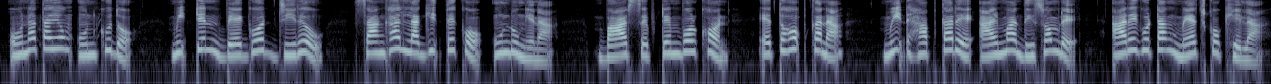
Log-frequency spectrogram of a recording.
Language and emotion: Santali, neutral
